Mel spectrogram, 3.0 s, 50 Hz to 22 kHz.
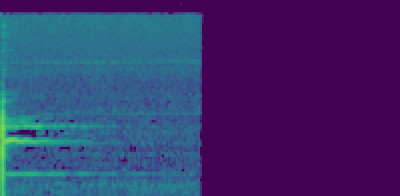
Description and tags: Megabottle - 26 - Audio - Audio 26
Various hits of a stainless steel drinking bottle half filled with water, some clumsier than others.
bottle, hit, ring, steel, ting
